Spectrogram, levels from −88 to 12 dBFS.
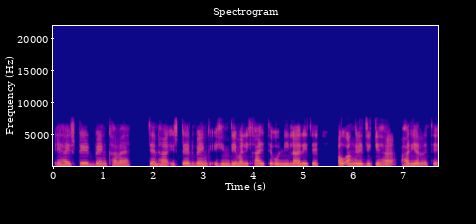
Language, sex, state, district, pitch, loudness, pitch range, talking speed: Chhattisgarhi, female, Chhattisgarh, Kabirdham, 230 Hz, -28 LUFS, 220-240 Hz, 170 wpm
